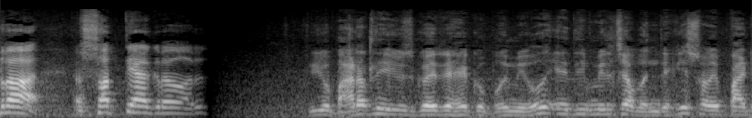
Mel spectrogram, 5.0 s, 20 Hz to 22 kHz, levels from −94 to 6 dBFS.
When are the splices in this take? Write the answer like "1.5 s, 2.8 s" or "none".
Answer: 1.3 s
